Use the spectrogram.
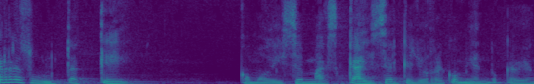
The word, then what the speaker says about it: Kaiser: lo busca por youtube se llama keyser con k y ese ere que káiser se pronuncia kaiser report que viene interesante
